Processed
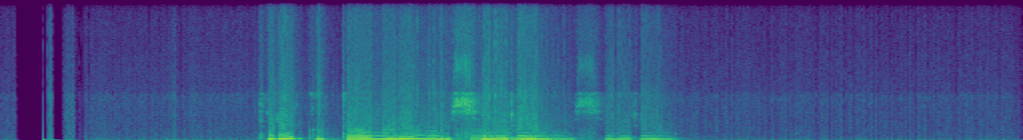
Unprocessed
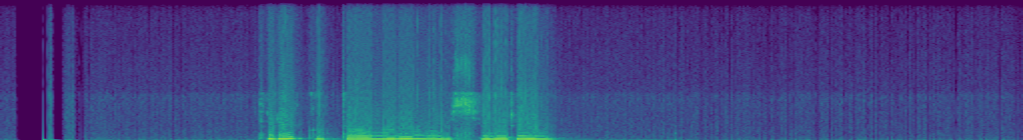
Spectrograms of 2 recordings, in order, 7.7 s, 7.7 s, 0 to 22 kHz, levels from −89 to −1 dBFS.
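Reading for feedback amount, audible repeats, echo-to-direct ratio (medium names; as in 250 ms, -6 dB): no regular repeats, 1, -8.0 dB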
